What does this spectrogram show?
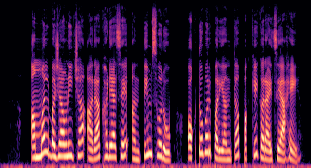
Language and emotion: Marathi, neutral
